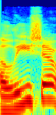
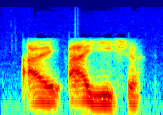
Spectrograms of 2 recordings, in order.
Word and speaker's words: Aisha: is it Alicia or Aisha? – Aisha.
